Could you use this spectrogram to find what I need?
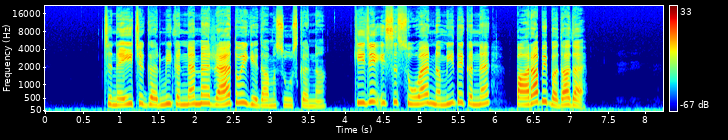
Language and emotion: Dogri, sad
